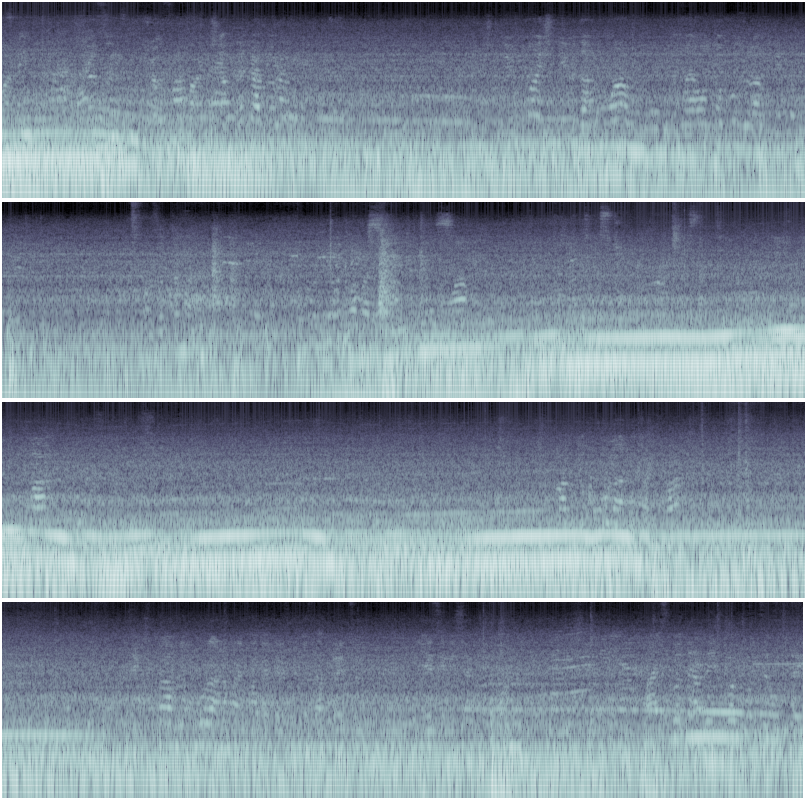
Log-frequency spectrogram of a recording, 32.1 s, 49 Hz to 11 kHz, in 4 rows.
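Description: Cabin sound of a Dennis E40D double-decker bus's six-cylinder diesel engine under way, its note rising and dropping several times as it accelerates and changes gear, most plainly in the middle of the stretch, over steady road and body noise.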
